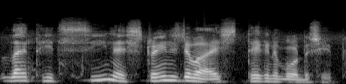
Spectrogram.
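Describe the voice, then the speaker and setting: An actor playing a grave, formal Mexican hospital doctor, speaking in a measured, halting way in a 1950s radio drama. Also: male voice, on the high side, lively intonation, a bit bright, poor audio. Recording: old radio broadcast with faint hiss.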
